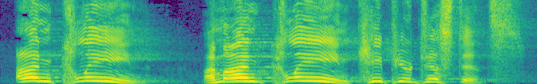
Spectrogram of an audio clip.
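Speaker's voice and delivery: loud warning cry, high and strained; calling out unclean. Retold or imitated. Leper warning passers-by, loud call. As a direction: call it out across the distance. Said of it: "you had to call out and say".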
